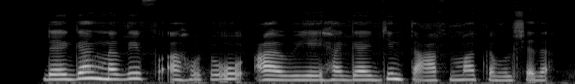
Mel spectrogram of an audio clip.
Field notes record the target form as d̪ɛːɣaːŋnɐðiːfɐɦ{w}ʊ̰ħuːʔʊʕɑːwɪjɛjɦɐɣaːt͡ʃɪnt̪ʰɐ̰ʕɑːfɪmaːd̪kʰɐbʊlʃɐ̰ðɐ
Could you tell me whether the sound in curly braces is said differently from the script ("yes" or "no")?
no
